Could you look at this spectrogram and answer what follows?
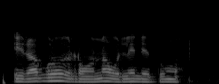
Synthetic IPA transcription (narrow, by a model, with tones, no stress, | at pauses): e˨ɾa˦ɡɔ˦lɔ˦˨lɔ̃˨nã˦wu˨lɛ̃˦dɛ˨du˦mɔ̃˨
